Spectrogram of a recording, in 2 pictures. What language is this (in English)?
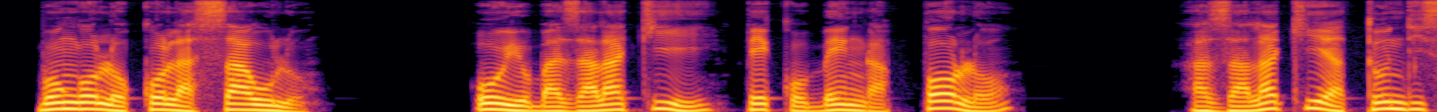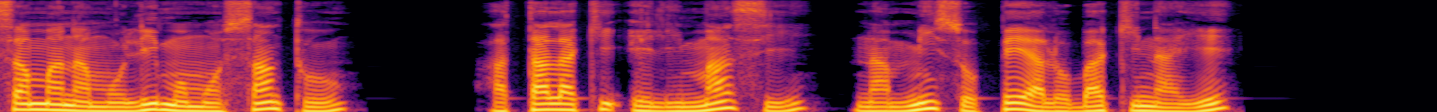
Lingala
